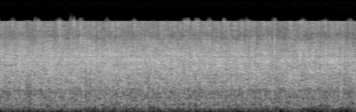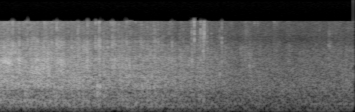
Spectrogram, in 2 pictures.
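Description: A model train rumbles and clatters closely past along the track, then fades.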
